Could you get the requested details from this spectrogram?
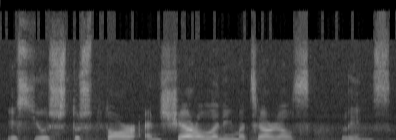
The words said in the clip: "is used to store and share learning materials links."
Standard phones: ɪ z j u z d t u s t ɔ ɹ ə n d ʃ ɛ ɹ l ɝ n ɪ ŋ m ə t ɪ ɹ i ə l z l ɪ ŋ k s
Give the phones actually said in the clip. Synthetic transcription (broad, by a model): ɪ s j u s t u s t ɔ ɹ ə n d ʃ ɛ ɹ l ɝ n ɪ ŋ m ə t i ɹ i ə l s l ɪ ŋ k s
